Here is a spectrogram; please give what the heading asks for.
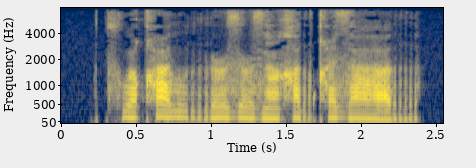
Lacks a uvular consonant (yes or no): no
